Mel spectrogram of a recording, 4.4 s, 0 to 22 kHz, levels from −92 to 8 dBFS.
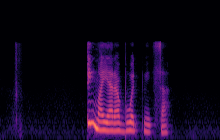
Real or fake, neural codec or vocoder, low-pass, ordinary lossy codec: fake; codec, 16 kHz, 0.5 kbps, FunCodec, trained on LibriTTS, 25 frames a second; 7.2 kHz; none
